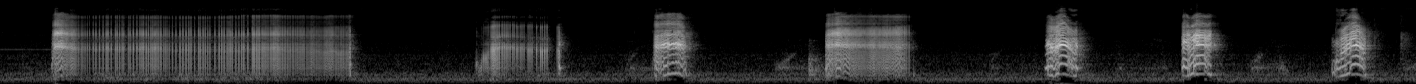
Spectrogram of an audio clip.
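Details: Toby, a female cat, making her one weird sound: a long raspy hiss-like burst, then a series of short, high, buzzy trilling chirps with a quick rise and fall, each about a second apart, in a quiet room.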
